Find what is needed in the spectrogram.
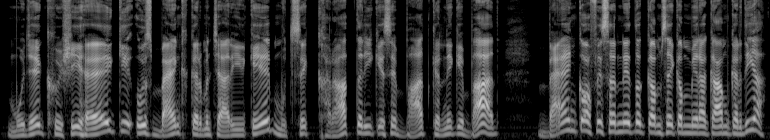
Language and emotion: Hindi, happy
